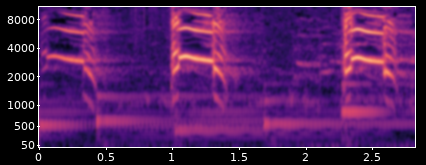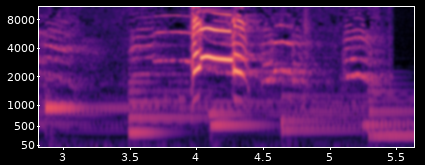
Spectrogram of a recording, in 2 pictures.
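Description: Gull calls: loud, harsh squealing bursts repeated every second or so over steady background music.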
